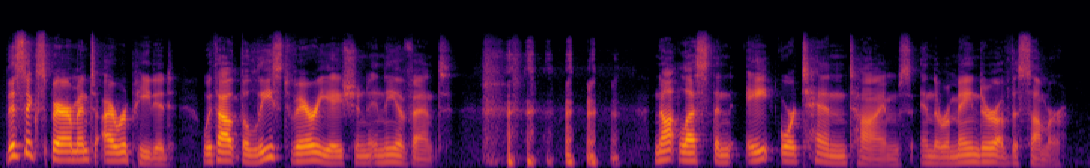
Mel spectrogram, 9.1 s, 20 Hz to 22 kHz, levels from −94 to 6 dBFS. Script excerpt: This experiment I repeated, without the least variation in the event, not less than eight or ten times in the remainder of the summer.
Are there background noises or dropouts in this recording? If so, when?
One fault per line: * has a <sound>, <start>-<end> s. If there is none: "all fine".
* has a laugh, 4.0-5.2 s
